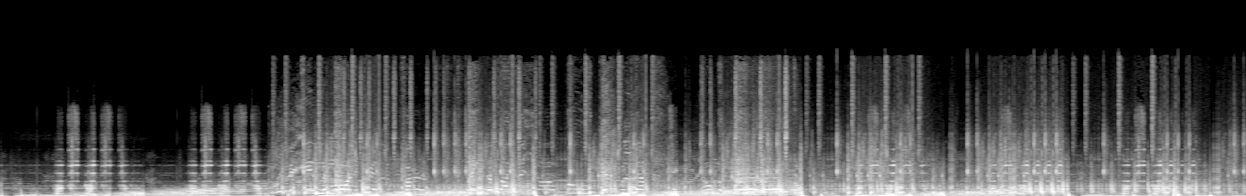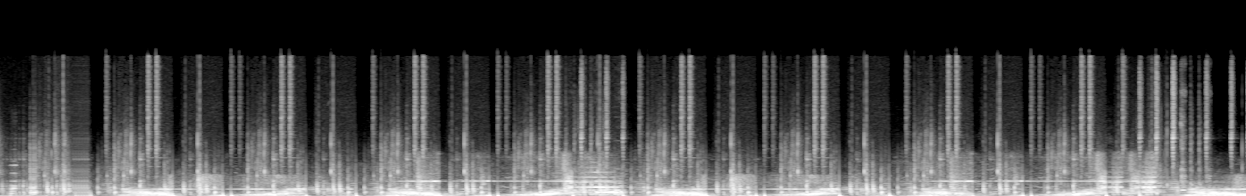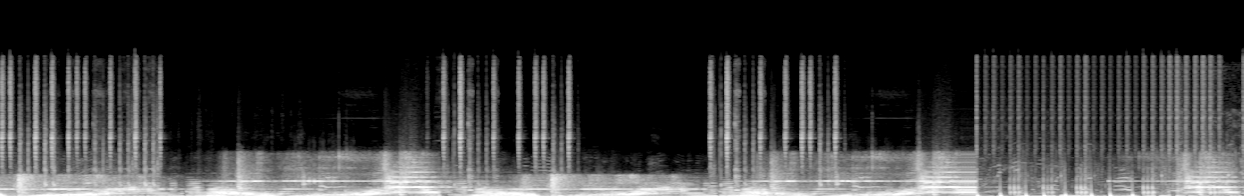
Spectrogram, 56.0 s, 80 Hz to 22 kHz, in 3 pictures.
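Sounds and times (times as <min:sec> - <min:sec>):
electronic dance music: 0:03.1 - 0:39.9, 0:43.2 - 0:46.1, 0:48.0 - 0:50.0, 0:51.2 - 0:56.0
glitchy clicks: 0:04.0 - 0:39.9, 0:48.0 - 0:50.0.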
